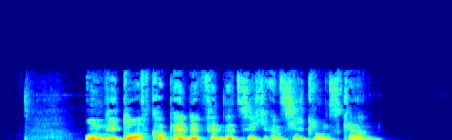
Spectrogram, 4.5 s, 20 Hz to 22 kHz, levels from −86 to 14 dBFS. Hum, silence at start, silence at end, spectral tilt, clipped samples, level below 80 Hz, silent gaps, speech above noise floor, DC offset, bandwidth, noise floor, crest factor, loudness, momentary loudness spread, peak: none; 0.25 s; 0.75 s; -6 dB/octave; under 0.1%; -58 dBFS; none; 59 dB; under 0.1%; 11.5 kHz; -82 dBFS; 18 dB; -23 LUFS; 9 LU; -6 dBFS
